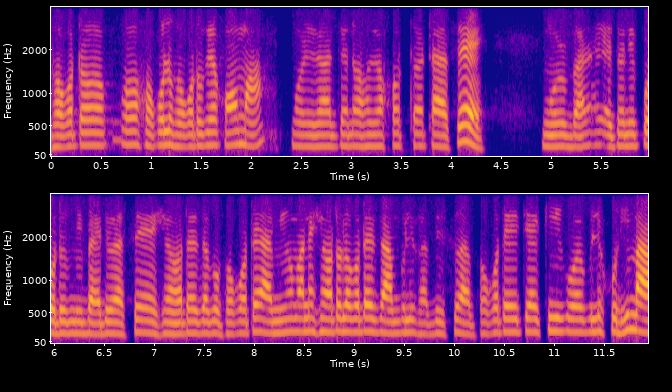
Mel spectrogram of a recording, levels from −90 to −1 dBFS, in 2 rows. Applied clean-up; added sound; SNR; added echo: none; none; none; none.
